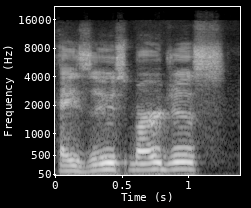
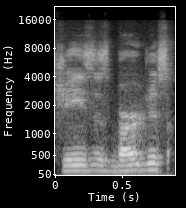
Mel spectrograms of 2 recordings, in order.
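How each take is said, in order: First: Jesus is said with a Spanish pronunciation. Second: Jesus is said with an English pronunciation. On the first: "like a Mexican wrestler, like a luchador. So it should be like" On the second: "or if it should just be pronounced"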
